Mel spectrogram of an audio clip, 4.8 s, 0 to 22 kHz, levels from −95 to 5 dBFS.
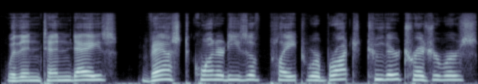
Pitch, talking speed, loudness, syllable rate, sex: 195 Hz, 150 wpm, -16 LUFS, 4.3 syllables/s, male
